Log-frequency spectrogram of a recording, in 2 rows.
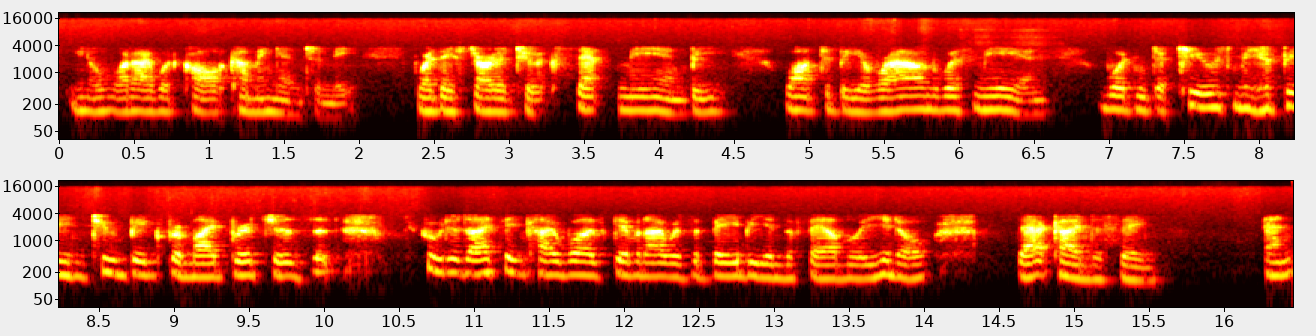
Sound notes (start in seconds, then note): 7.6 chuckling; 9.6 laughing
